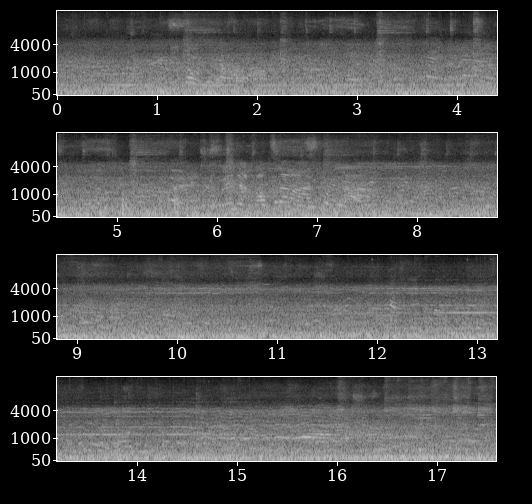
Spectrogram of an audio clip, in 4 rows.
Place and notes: Ximending, Taipei - soundwalk
Walking through the small alleys, The crowd, A wide variety of clothing stores and eateries, Binaural recordings, Sony PCM D50 + Soundman OKM II
Taipei City, Taiwan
